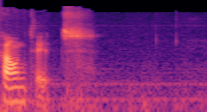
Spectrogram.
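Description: A young woman speaks calmly into a microphone.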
